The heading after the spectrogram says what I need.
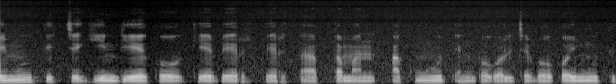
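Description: No technical faults can be heard anywhere in the recording. The speech runs its full course with nothing in the signal that calls for comment.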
